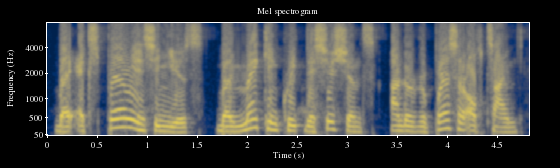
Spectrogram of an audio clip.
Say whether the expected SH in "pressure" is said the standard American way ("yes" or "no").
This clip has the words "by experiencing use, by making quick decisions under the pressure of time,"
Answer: no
